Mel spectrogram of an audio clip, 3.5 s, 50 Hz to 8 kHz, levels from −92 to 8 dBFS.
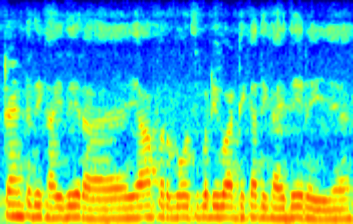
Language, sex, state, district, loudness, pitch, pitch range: Hindi, male, Haryana, Charkhi Dadri, -13 LUFS, 145 Hz, 135-150 Hz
